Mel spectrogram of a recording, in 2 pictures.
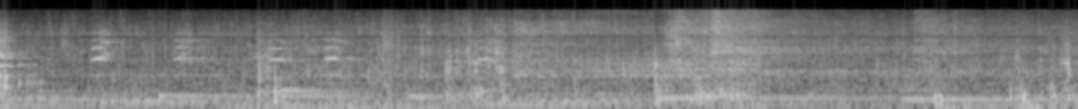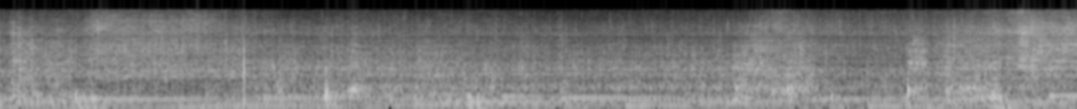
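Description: Chicken curry sizzling in a clay pot as it is stirred with a wooden spoon, with scattered knocks and scrapes against the pot, under background music.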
